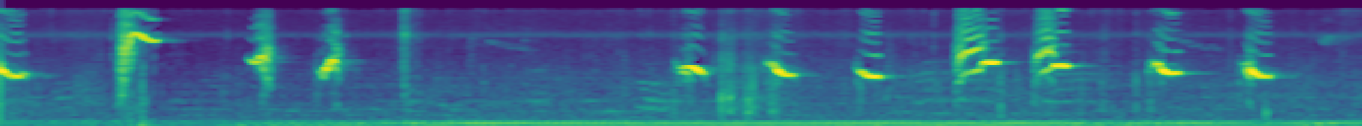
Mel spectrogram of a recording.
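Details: Greater green leafbird, ngentrok style, giving spaced sharp downslurred whistles roughly every half second over a steady low hum.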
